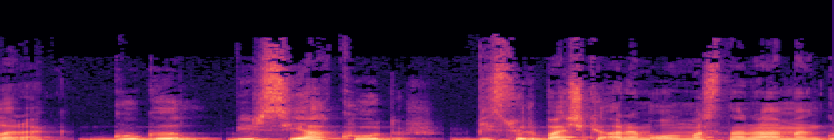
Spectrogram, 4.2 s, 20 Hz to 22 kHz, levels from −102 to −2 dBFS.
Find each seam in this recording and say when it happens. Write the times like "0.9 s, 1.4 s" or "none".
3.2 s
